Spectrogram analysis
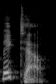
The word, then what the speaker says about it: MGTOW: It's the phonetic pronunciation of Migtown, right? Mm-hmm. So actually, as whenever I do a branding standard, I capitalize the acronym MGTOW, and I leave the I and the N as small letters.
